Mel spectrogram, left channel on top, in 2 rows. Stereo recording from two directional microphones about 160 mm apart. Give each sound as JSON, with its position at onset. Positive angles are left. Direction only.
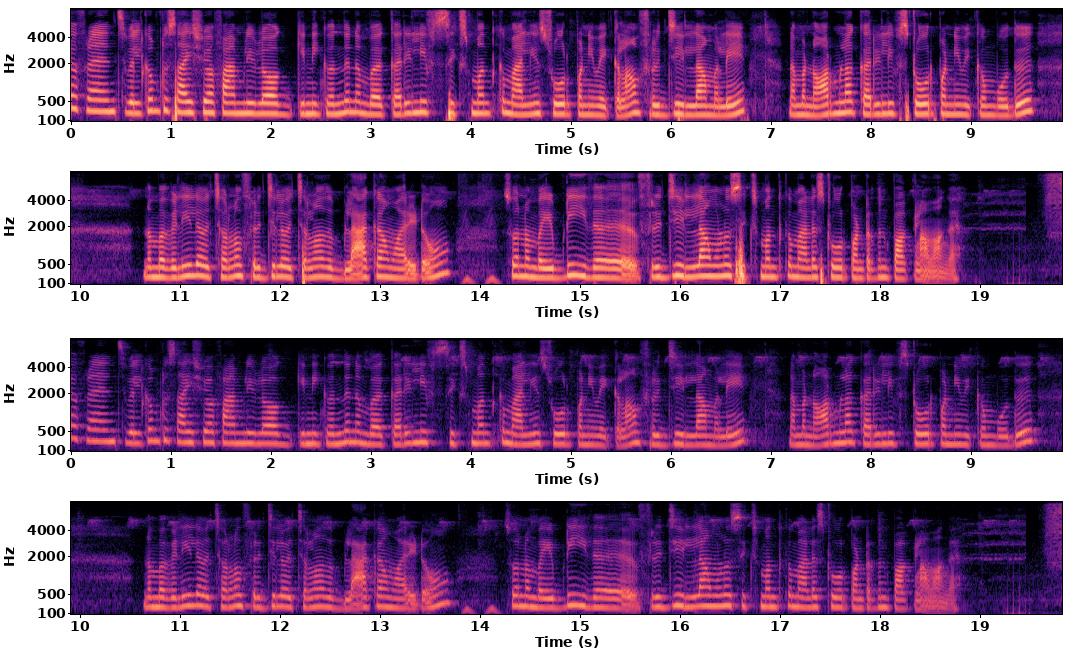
{"t": 0.0, "sound": "a woman's voice", "side_deg": 45}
